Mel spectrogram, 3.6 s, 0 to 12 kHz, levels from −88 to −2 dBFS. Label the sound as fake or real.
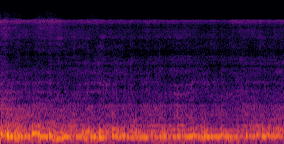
fake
